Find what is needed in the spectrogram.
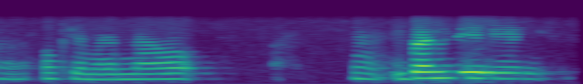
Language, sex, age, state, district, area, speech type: Kannada, female, 30-45, Karnataka, Shimoga, rural, conversation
